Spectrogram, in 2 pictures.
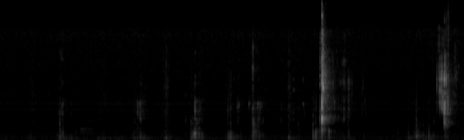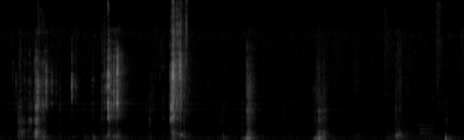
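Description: Close-up chewing of crispy food: a run of irregular crunches, growing louder from about three seconds in, at roughly one or two bites a second.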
